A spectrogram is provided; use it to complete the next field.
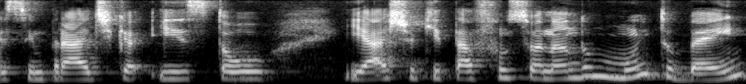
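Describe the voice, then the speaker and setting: This woman's voice sits fairly high, with ordinary pitch variation. She talks at a fairly quick pace. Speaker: team leader in a company. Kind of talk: casual podcast conversation.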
